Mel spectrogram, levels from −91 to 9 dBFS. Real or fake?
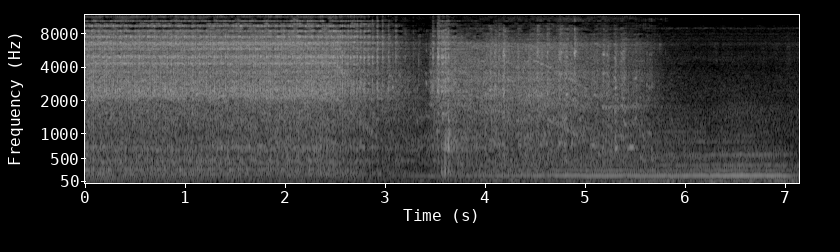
fake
